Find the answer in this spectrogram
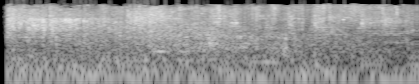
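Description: Explosion-style boom sound effect of a news channel's intro sting: it starts abruptly and holds as a loud, dense rumble, with music under it.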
